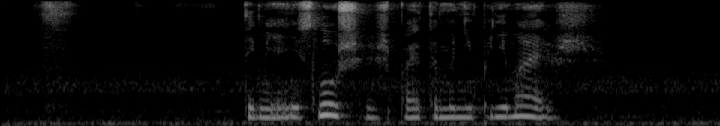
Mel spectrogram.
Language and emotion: Russian, sad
